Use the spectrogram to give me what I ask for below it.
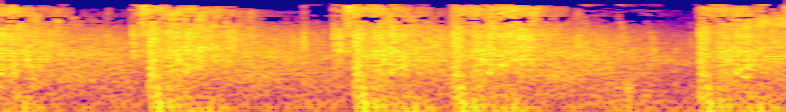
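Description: Gunfire in a video game: a few loud, sharp booming shots, each with a long decaying tail, spaced unevenly over several seconds.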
